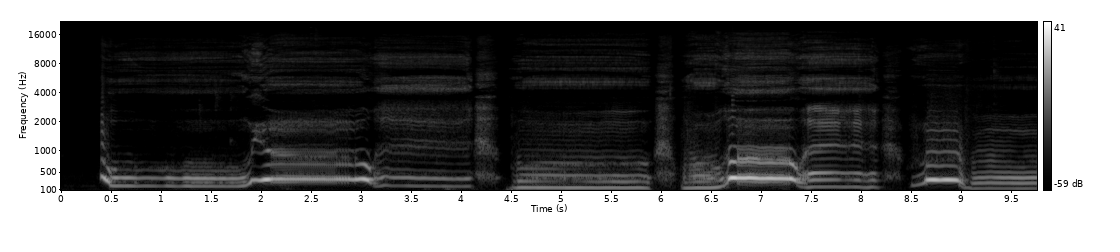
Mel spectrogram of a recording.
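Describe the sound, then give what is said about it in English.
A voice imitates a whale call with a string of long, wavering moans and hoots that slide up and down in pitch, fairly loud, with brief pauses between. “That's not the sound of a whale. A whale sounds like...”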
